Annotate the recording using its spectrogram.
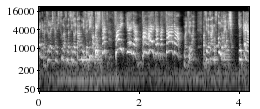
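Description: A man speaking German, pitch-shifted up into a high, squeaky voice.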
